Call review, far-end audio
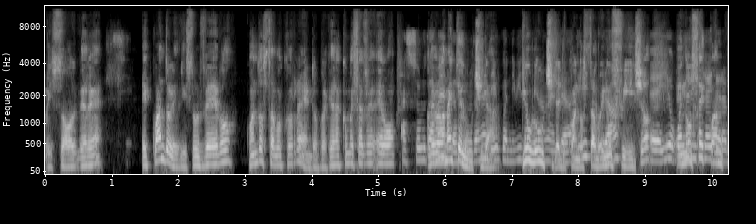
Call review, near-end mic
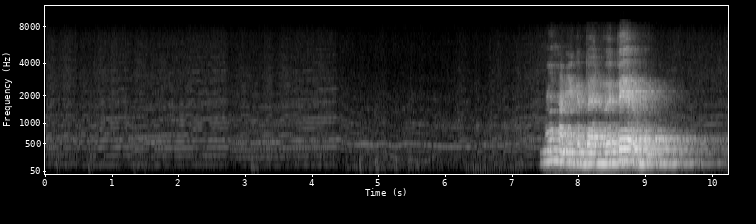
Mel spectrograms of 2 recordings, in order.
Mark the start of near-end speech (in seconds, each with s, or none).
7.4 s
